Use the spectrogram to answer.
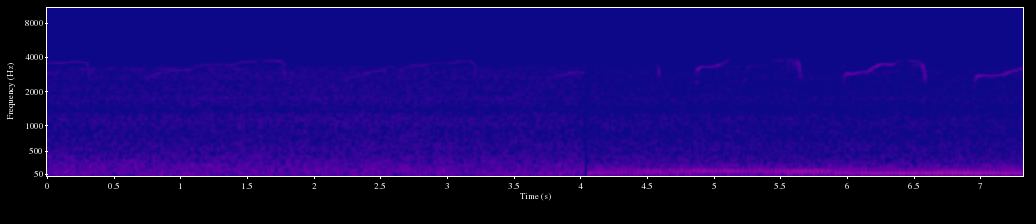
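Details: Juvenile bald eagles with their parents at the West End Nest, late May, shortly before fledging: thin, high whistled notes that rise and slur upward, repeated in a loose series over a strong low rumbling background noise.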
